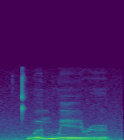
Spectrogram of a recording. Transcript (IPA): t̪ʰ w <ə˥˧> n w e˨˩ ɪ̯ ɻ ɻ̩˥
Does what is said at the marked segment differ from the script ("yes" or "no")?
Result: yes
